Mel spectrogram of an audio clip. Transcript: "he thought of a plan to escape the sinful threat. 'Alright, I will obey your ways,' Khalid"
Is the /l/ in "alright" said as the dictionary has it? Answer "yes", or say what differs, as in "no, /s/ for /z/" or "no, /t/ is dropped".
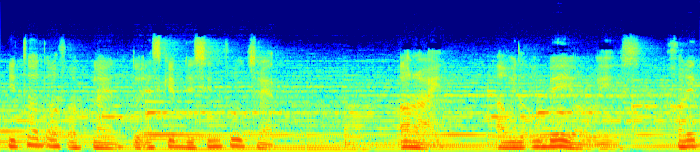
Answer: yes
